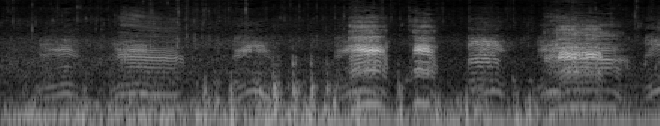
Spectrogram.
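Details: Meeting a pair of African geese at a waterbird farm; steady, hoarse honks repeat through the passage, swelling into louder, strained calls near the end over low background noise.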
